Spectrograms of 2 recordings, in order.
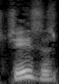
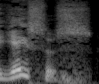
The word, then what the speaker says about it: Jesus: When you go to Germany, they say Jesus, which sounds like the Greek form, but it's spelled like the English Jesus. It's just the J is pronounced like a Y.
